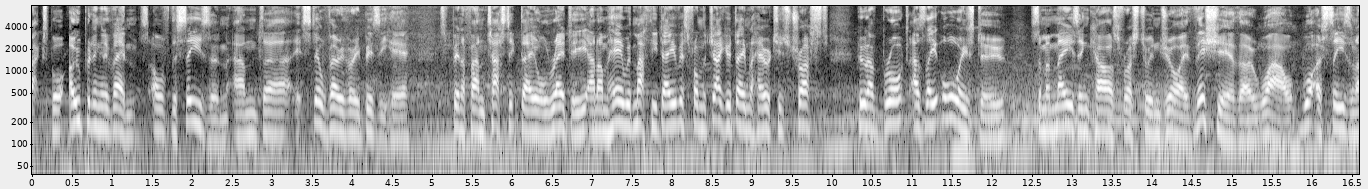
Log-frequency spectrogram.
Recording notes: Live from Castle Combe. The opening event of the 2023 season of JEC TrackSport track day shows was a truly unforgettable day for all who gathered at the historic Wiltshire circuit of Castle Combe.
